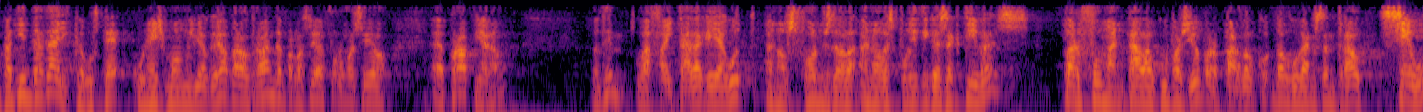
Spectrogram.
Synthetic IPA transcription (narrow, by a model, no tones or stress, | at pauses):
pət̪it̪̚d̪ət̪aʎkəβust̪ɛkunɛʃmɔltmiʎokəʒɔpəɾalt̪ɾəβand̪əpəɾləseβəfurməsio | pɾɔpjəno | ut̪imləfəjt̪aðəkəjəɣut̪ənəlˠsfonzðəʔənləspulit̪ikəzək̚t̪iβ̞əs | pəɾfumənt̪aləukupəsiopəɾpaɾt̪əlˠd̪əlˠɣuβɛrnsənt̪ɾalˠsew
